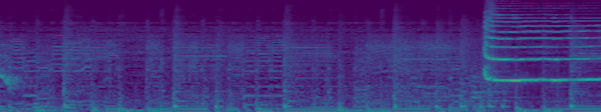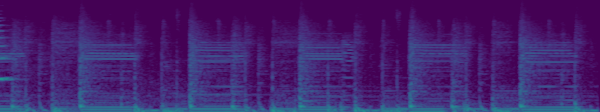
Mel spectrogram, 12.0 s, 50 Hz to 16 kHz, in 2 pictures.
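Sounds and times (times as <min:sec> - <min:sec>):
music with steady beat: 0:00.0 - 0:12.0
air horn blast: 0:04.8 - 0:06.3.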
